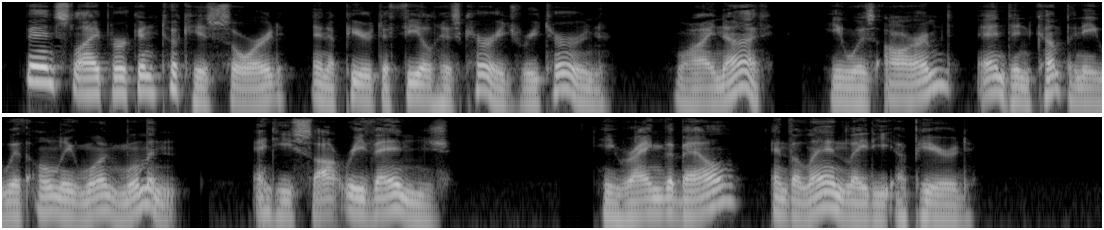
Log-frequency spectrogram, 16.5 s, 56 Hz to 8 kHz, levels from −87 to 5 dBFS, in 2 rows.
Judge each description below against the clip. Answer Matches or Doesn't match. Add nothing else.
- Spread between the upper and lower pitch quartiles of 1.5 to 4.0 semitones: Doesn't match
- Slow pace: Matches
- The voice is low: Matches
